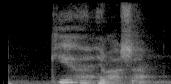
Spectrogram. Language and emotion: Russian, sad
